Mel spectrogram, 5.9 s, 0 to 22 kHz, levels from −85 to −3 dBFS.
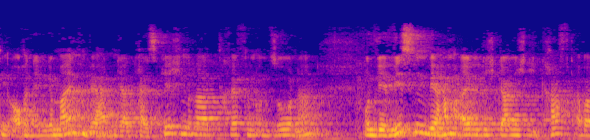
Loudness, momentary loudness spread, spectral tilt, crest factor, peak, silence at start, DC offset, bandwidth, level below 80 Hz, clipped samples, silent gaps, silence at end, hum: -21 LUFS; 8 LU; -6 dB/octave; 16 dB; -4 dBFS; 0 s; under 0.1%; 11 kHz; -42 dBFS; under 0.1%; none; 0 s; none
